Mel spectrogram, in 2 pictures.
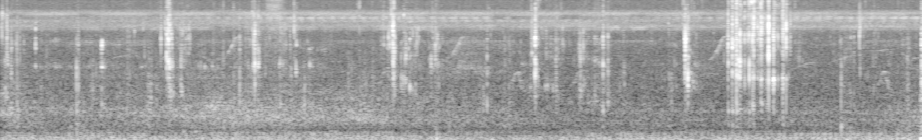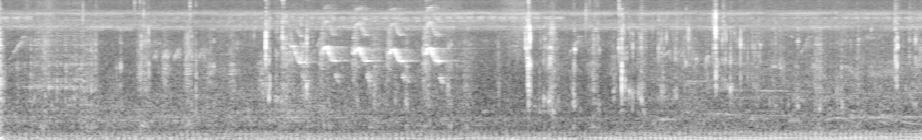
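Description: Close-up mouth sounds of people eating stir-fried eel with rice: scattered chewing clicks and lip-smacks over a steady low hum. A short run of four or five quick high chirps comes about twelve seconds in.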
